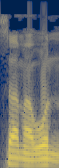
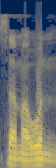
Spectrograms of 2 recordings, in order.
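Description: Both takes have the same delivery.

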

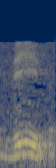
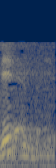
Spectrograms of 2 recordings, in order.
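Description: First: The glottal stop is replaced by a long i vowel. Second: The word has a glottal stop after the first consonant. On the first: "يجوز أن تقلب حرفا من جنس حركة ما قبلها" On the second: "وفي ذئب"

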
